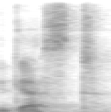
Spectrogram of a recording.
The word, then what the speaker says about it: guest: there as I link so the difference there between guest and guest is not always whether you hear a t sound it's how we link those and how it sounds if I'm saying I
